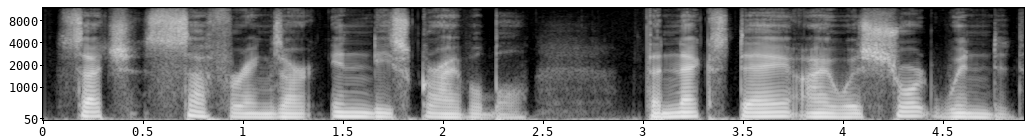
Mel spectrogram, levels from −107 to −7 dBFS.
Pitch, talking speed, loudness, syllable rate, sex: 110 Hz, 135 wpm, -22 LUFS, 4.6 syllables/s, male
